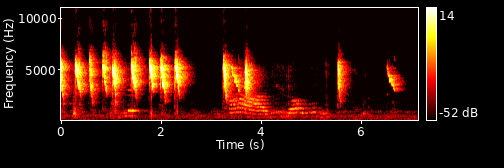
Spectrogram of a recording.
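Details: Weaver song made of a fast series of about nine sharp, high descending chirps, followed by a few lower harsher notes and scattered single chirps.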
